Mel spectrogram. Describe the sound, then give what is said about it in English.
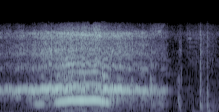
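A comic sound effect of someone sliding down a stair banister: a loud, sustained tire-like skid squeal that bends slightly in pitch for about two seconds, then a few quick clattering bumps. No one speaks. “I'll slide down the banister.”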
